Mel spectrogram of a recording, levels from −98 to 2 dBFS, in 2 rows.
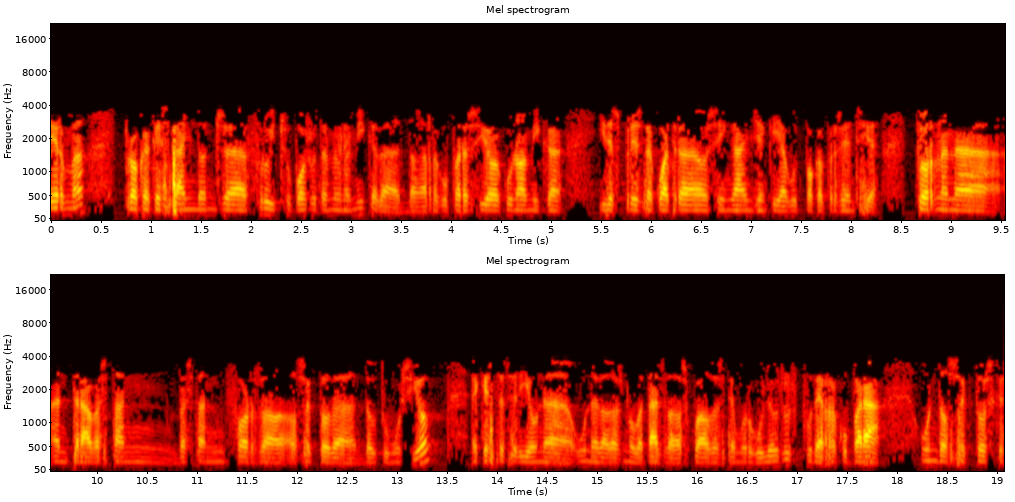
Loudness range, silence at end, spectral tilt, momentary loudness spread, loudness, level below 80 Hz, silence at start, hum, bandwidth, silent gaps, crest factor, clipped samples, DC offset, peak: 4 LU; 0 s; -2 dB/octave; 14 LU; -33 LUFS; -82 dBFS; 0 s; none; 4 kHz; none; 26 dB; under 0.1%; under 0.1%; -8 dBFS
